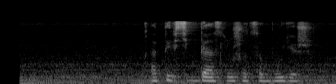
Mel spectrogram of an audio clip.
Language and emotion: Russian, angry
